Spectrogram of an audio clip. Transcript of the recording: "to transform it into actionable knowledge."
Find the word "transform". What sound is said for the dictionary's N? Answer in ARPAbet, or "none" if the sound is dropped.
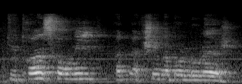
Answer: none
